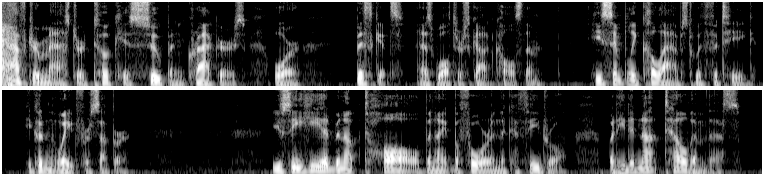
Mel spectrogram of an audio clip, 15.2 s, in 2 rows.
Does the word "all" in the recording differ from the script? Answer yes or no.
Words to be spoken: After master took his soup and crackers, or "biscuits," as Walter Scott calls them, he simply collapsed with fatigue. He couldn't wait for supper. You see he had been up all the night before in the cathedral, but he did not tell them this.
yes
